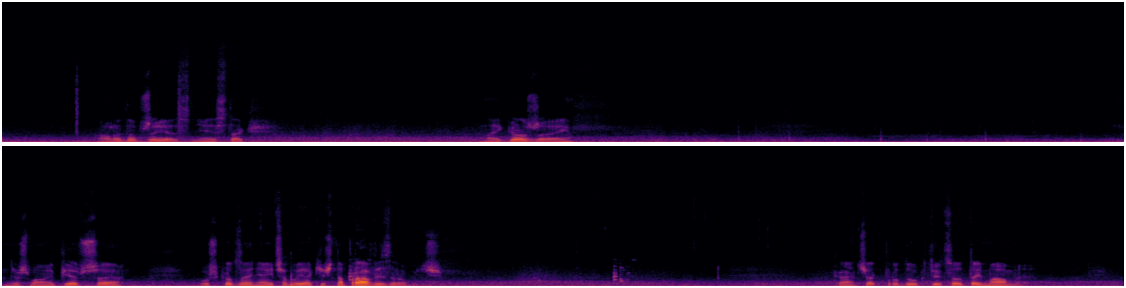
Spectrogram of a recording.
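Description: A man talks calmly into a headset microphone, close by.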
